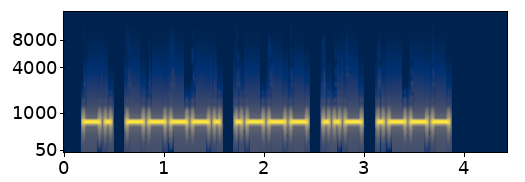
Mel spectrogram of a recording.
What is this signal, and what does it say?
Morse code, heard as a keyed tone, about 21 wpm, 700 Hz. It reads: N9JUJ
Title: USA Callsign DE Callsign - 5 Characters - 22wpm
